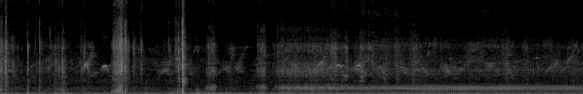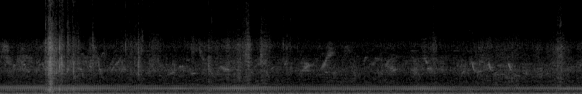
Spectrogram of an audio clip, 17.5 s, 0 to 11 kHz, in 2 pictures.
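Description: Small 12-volt sprayer motor running with a faint steady hum that starts about four seconds in, under the light hiss of the spray gun and a few sharp clicks.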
